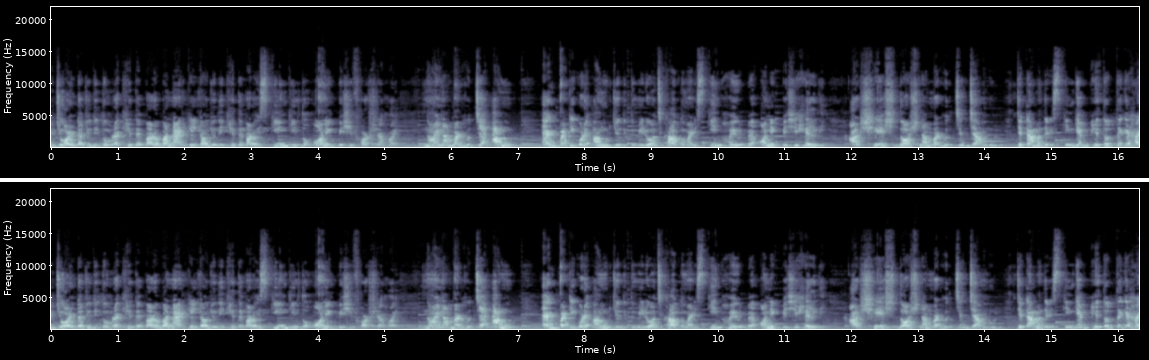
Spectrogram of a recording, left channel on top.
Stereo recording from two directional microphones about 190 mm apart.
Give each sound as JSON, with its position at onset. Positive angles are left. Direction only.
{"t": 0.1, "sound": "a woman's voice", "side_deg": 20}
